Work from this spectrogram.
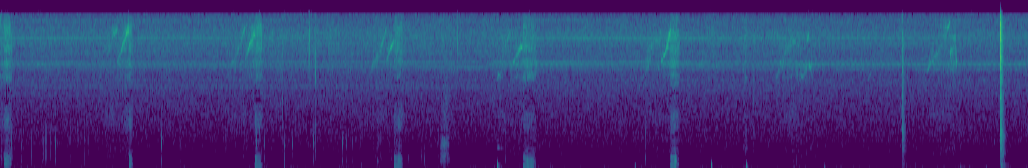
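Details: Sleeping Chinchilla Silver Persian kitten Aatan, four months old, makes gentle wheezy breathing snores, short whistly bursts recurring every few seconds, with a few faint clicks and a constant low hum in a quiet room.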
